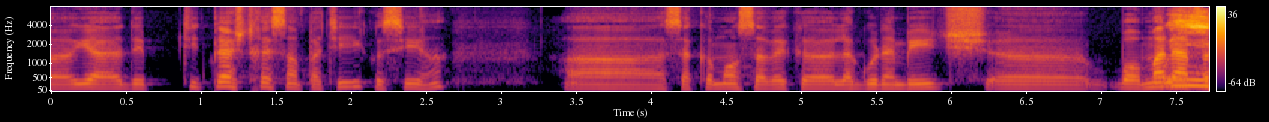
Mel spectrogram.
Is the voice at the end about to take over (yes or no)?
yes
